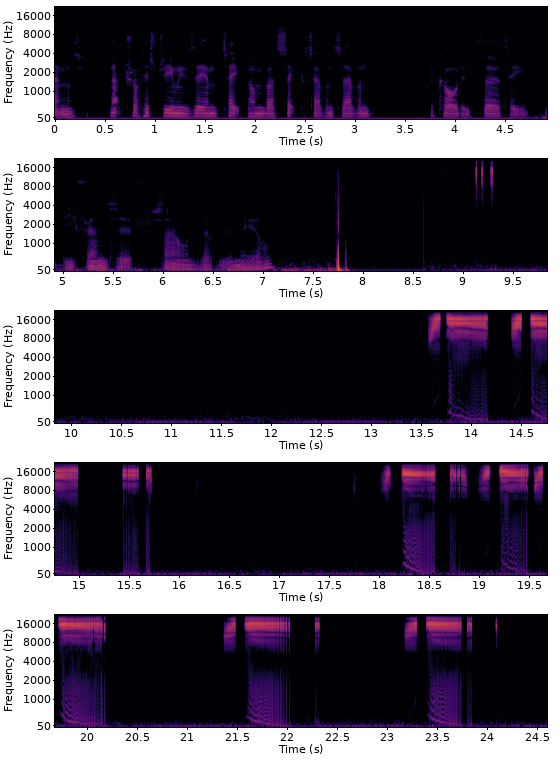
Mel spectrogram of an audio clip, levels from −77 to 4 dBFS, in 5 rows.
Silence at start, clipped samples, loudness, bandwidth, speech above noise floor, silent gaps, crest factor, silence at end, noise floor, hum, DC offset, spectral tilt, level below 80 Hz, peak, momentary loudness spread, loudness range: 0 s; under 0.1%; -22 LUFS; over 20 kHz; 18 dB; none; 26 dB; 0.9 s; -65 dBFS; none; under 0.1%; -3 dB/octave; -54 dBFS; -4 dBFS; 27 LU; 23 LU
